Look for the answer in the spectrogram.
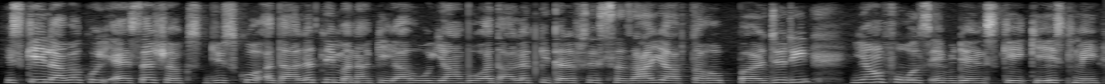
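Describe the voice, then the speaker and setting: A woman's voice: mid-range voice, a little mellow. A woman with a Pakistani accent and a sore throat, teaching law in an explanatory lecture style, switching between two languages. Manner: explanatory, translating phrase by phrase. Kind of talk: lecture explaining law, mixing Urdu and English.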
